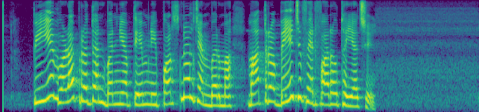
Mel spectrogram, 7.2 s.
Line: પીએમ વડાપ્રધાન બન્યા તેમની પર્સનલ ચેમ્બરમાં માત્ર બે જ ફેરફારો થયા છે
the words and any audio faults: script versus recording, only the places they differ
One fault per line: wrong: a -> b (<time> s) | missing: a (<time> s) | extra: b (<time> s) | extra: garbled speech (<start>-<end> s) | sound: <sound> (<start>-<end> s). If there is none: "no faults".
no faults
